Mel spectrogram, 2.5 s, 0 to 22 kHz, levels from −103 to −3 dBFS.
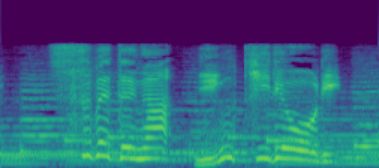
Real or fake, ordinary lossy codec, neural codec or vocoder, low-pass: real; none; none; 7.2 kHz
